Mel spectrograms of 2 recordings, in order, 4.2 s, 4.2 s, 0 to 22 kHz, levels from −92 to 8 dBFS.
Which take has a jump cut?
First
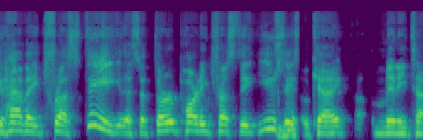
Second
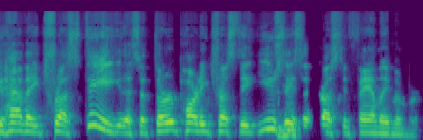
first; 1 cut; at 3.0 s

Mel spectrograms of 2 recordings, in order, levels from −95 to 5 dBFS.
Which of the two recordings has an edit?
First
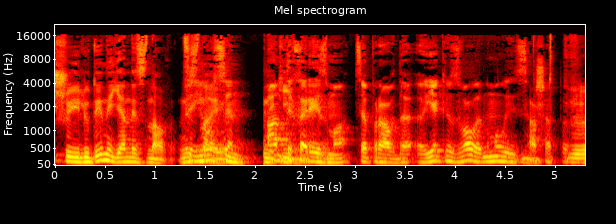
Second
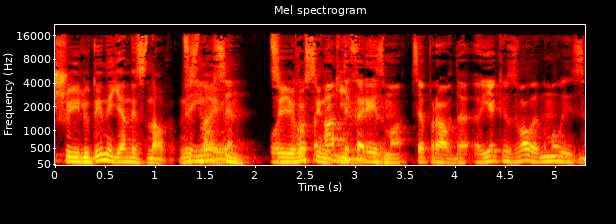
first; 1 cut; at 2.1 s

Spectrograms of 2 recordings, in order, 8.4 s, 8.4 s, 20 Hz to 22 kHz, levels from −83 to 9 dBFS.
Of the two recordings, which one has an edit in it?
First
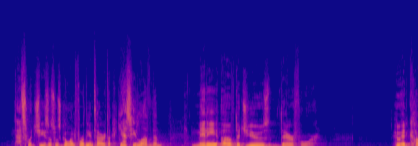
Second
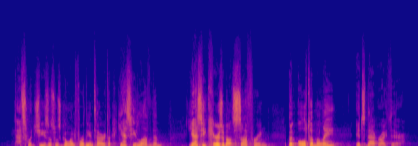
first; 1 cut; at 3.7 s

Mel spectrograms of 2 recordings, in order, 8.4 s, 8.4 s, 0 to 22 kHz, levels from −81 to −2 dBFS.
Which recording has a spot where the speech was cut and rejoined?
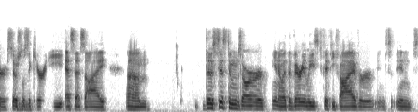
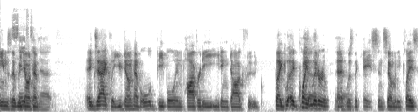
second; 1 cut; at 5.7 s

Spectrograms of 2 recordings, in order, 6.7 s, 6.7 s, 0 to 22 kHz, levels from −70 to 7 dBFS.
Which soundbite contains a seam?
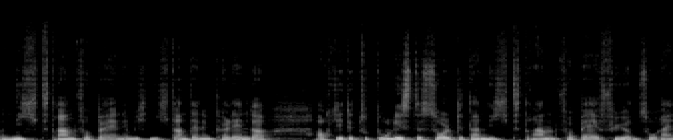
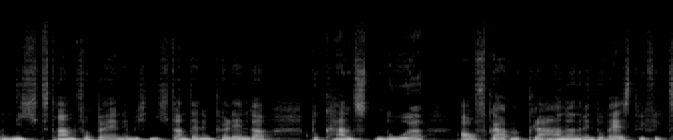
second; 2 cuts; at 3.0 s, 5.8 s

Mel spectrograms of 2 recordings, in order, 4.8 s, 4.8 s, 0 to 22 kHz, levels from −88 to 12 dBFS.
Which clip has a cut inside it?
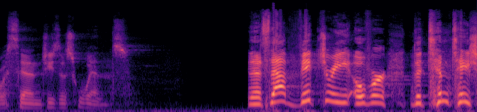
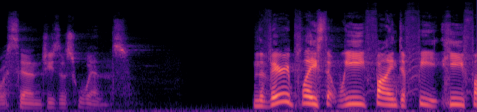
first; 1 cut; at 2.5 s

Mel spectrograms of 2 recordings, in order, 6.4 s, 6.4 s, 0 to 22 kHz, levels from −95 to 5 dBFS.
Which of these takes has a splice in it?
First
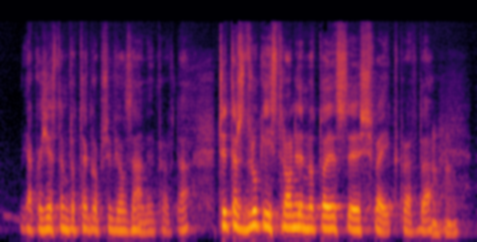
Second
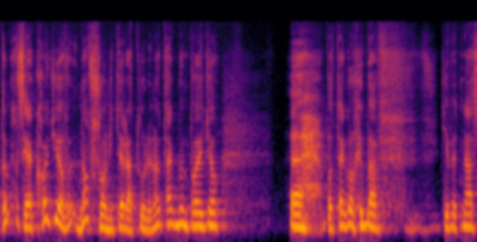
first; 1 cut; at 4.0 s

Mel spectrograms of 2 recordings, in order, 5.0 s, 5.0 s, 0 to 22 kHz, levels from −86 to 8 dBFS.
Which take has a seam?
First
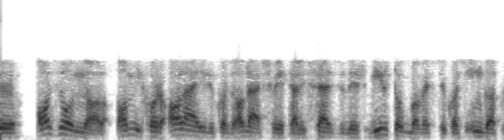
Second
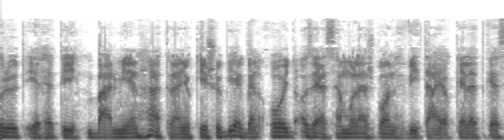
second; 1 cut; at 2.6 s

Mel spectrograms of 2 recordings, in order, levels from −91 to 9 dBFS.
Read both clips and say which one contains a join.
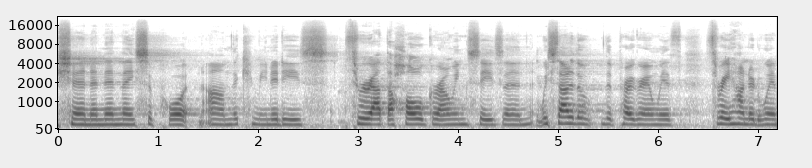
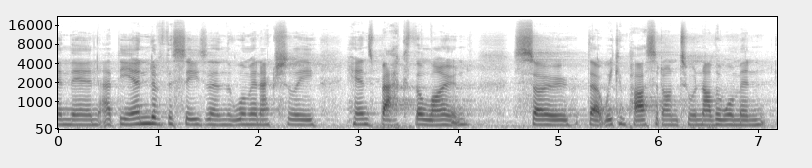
first; 2 cuts; at 2.8 s, 4.8 s

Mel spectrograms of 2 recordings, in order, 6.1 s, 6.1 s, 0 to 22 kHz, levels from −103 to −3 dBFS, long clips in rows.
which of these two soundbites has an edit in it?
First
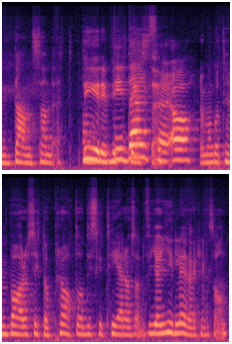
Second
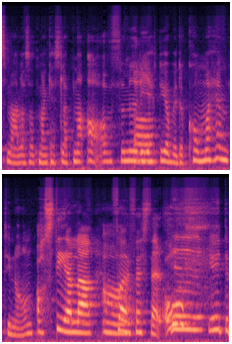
first; 2 cuts; at 1.1 s, 2.6 s

